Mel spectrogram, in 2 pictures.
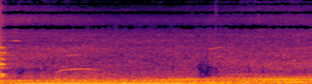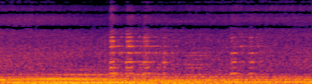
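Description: Classic cars in a parade driving past with engines running in a steady low rumble; a car horn gives a quick series of short toots about five seconds in.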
